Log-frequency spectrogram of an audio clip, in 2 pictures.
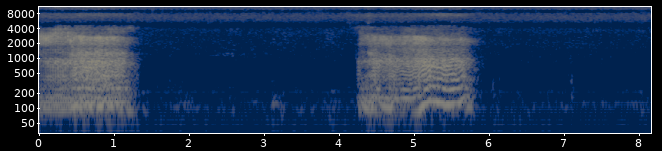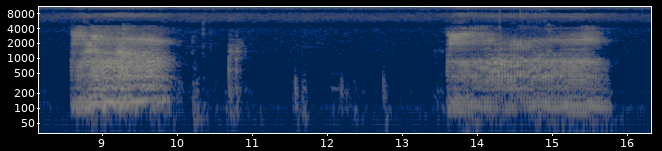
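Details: Dog snoring during sleep, 10 years on: four loud, rumbling snores on inhalation, roughly 14 a minute, with quiet pauses between.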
